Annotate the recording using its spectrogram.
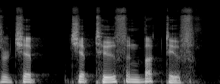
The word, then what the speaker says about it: Touf: He says, I knew of a family in the town I went to college in by the last name Toof, pronounced Toof, T-O-O-F, although pronounced T or spelled T-O-U-F.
